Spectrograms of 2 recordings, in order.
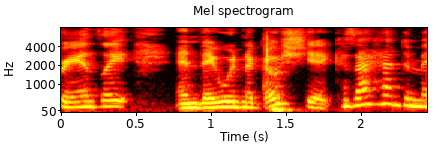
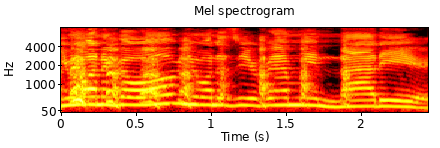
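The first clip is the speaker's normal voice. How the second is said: retold indignant rant, louder and higher; mad protest; 4 semitones higher, 6 dB louder than usual. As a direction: act out being fed up, building to loud protest. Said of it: "And I was so mad".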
